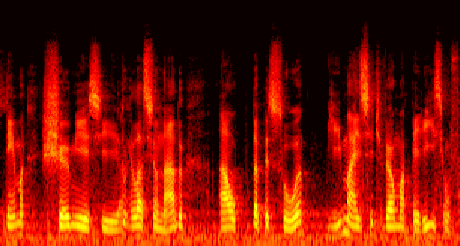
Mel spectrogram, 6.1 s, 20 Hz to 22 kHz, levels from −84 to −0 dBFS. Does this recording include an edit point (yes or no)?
yes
